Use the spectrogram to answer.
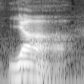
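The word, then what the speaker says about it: ja: german word for yes yah that the j in german is pronounced like a y in english and the short uh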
